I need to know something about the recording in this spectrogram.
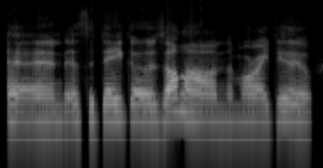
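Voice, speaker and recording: A woman's voice: on the low side, steady tone, takes it slowly, clean tone, no echo. A woman hosting a podcast interview, chatty and thinking aloud. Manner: chatty, talks through ideas aloud. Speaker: podcast host. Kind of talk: casual interview chat.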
